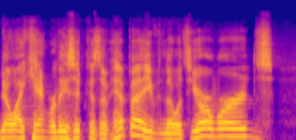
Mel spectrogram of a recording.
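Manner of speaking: ordinary talk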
